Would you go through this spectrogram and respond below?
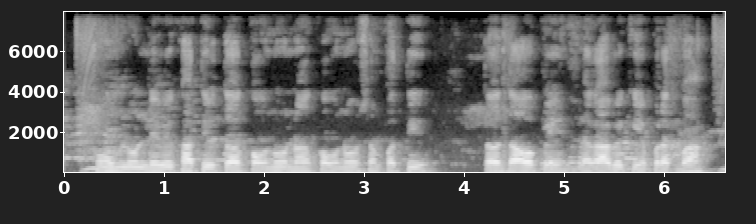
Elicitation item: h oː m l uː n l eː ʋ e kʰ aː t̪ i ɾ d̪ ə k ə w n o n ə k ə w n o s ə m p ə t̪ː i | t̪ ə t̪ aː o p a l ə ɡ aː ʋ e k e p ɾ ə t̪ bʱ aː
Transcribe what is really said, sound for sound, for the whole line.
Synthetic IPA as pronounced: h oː m l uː n l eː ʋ e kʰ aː t̪ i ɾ t̪ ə k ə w n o n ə k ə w n o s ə m p ə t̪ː i | t̪ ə d̪ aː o p e l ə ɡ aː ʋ e k e p ɾ ə t̪ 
